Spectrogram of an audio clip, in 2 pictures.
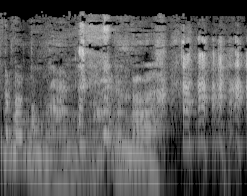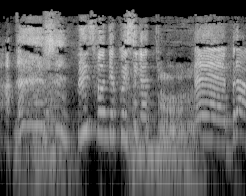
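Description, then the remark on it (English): A Siberian Husky barks and yowls in loud, pitch-sliding bursts that rise and fall like chatter, almost mimicking an Italian accent, with a brief snicker mixed in. “An Italian woman posted a TikTok of her Siberian Husky barking in what sounds like an Italian accent.”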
